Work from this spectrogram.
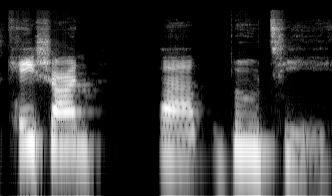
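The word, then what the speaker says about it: Kayshon Boutte: And I'm just looking at the pronunciation. It's Kayshawn Boutte.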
